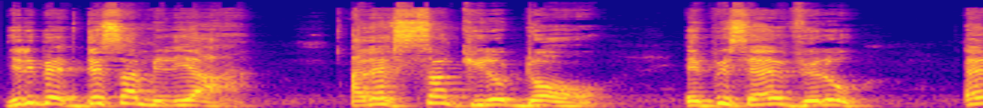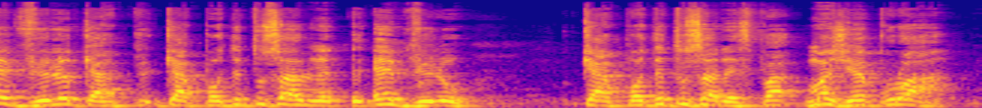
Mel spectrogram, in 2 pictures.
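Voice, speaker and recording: A man's voice: on the high side, moderate pace. A man delivering a sarcastic political rant, mocking and repetitive, often laughing at his own jokes. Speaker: political commentator.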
